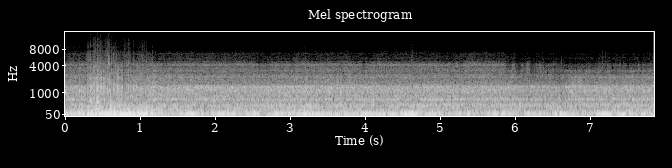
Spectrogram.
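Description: Wind buffeting the microphone of a bike-mounted camera while riding at speed, a heavy, fluttering rumble over road and tyre noise, with a stronger gust about a second in.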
